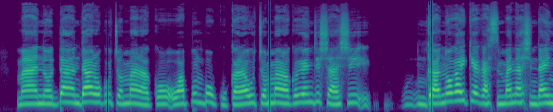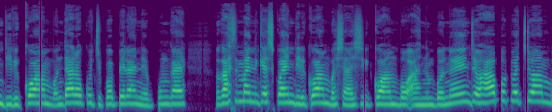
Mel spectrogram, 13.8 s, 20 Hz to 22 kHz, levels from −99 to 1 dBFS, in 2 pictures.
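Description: Gaps between chunks interrupt the speech at 1.33, 3.35, 5.38, 7.40, 9.43, 11.45 and 13.48 s. Each is a 25 ms silence. The audio plays in 2-second chunks, with silence inserted at every join.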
